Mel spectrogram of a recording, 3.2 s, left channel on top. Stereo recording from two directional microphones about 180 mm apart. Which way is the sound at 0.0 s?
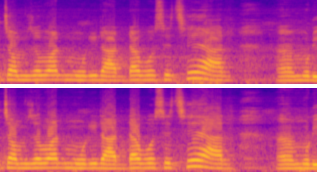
20° right (ahead or behind).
